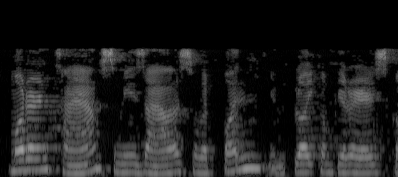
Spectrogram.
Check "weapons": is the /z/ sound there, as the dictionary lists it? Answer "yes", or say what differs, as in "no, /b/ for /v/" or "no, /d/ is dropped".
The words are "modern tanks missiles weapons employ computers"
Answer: no, /z/ is dropped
